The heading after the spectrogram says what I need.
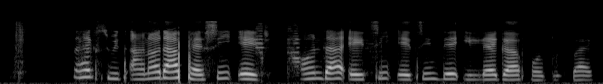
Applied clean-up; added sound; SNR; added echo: neural diffusion model UNIVERSE++.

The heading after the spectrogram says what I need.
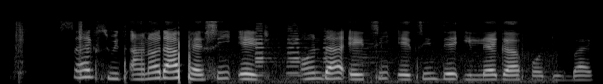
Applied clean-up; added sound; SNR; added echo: none; Motor vehicle (road); 17 dB; none.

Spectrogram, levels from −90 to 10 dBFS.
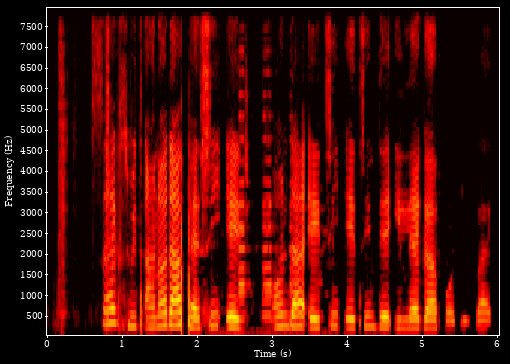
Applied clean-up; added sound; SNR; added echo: classical method spectral subtraction.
